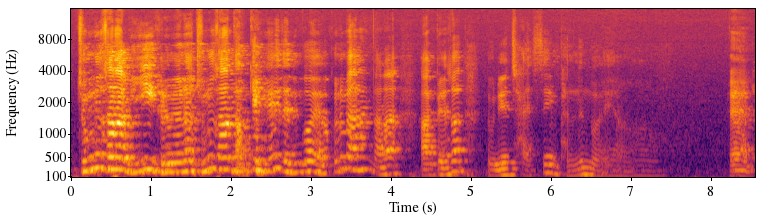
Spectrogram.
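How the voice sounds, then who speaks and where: Lively high-voiced male pastor preaching. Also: normal speed. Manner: animated, asks the congregation rhetorical questions. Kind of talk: sermon. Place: church hall at a prayer meeting. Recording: echoey church hall, mic at a distance, congregation audible.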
